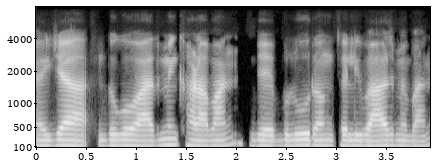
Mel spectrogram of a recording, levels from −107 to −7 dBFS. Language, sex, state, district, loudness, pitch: Bhojpuri, male, Uttar Pradesh, Deoria, -19 LUFS, 115 Hz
